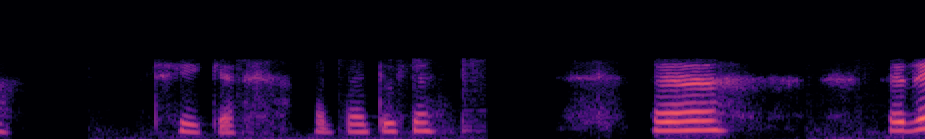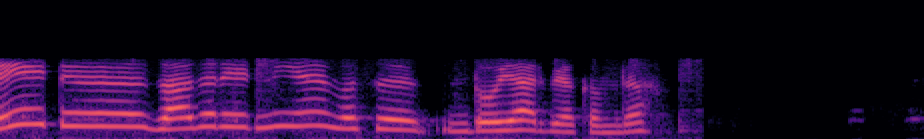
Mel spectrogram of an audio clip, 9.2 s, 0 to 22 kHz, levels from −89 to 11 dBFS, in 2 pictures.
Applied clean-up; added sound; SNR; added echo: neural separator model SepFormer DNS4.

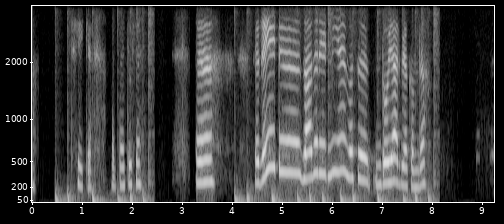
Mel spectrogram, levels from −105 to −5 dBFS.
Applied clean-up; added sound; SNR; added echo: none; Drum kit; 14 dB; none.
